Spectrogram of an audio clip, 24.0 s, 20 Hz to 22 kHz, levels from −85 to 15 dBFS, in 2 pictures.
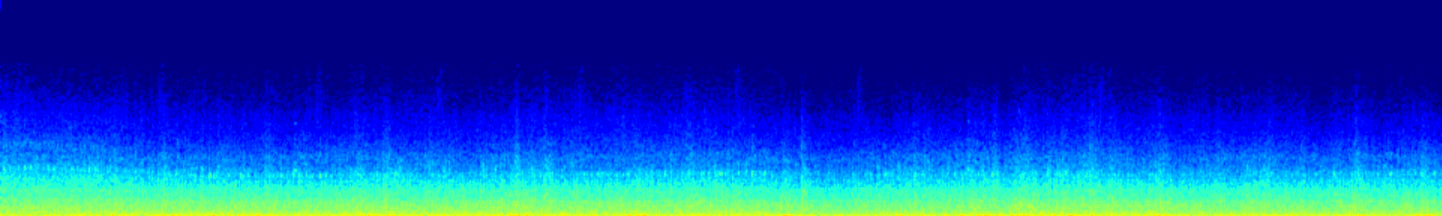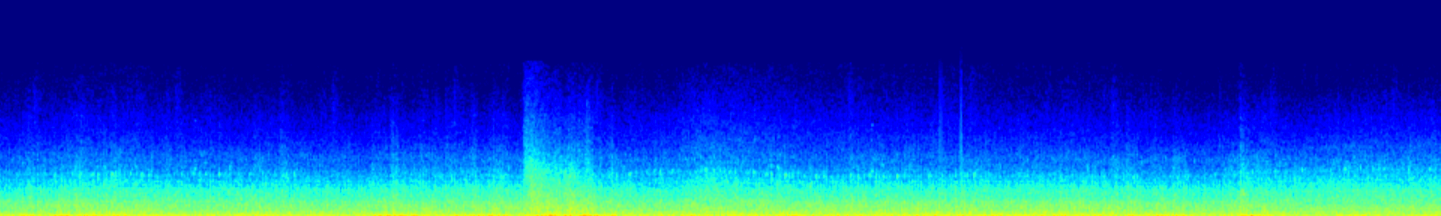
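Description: At 19.84 s two sharp pops land in quick succession, the pair over by 20.05 s, standing out roughly 10 dB above the surrounding sound, which continues uninterrupted beneath them. This is a loud pop. The likely cause is a sudden voltage step or pulse entering the signal chain, from a connector being touched, a switch, a static discharge or a driver glitch, with the following circuitry shaping each pulse into a brief, hard transient.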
